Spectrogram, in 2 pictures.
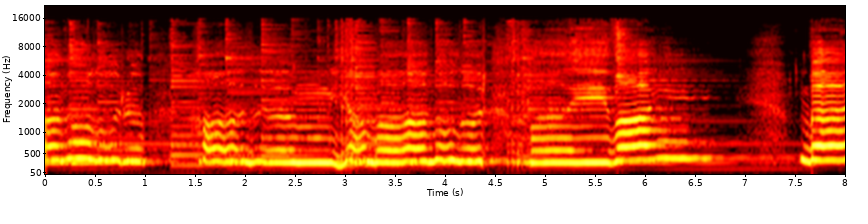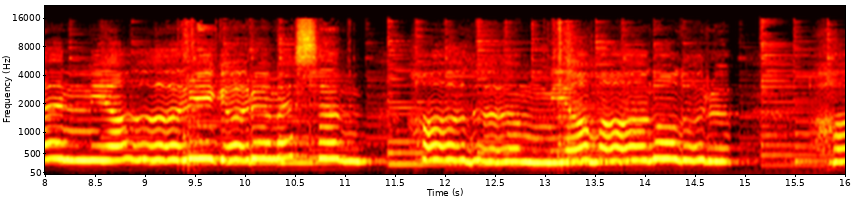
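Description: A woman singing a Turkish folk song (türkü) in long, ornamented phrases with a wavering voice, accompanied by a ruzba, a small long-necked Turkish lute, plucked by hand. The singing breaks off briefly a few times, longest for about a second just before the middle.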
